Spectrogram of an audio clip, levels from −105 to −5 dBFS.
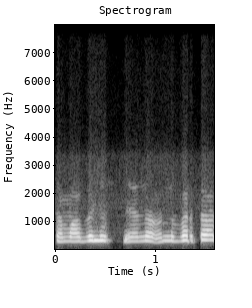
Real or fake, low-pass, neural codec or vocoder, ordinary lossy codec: real; 7.2 kHz; none; Opus, 32 kbps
